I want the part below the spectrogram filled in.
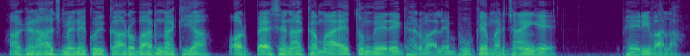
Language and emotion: Urdu, fearful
